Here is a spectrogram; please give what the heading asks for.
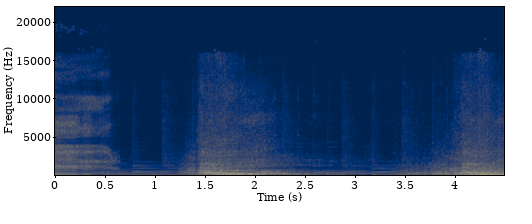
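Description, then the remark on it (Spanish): A wildcat roars twice, each a loud, raspy, low-pitched bellow that swells and fades, with a quieter rumbling growl before the first and a brief lull between them. No one speaks. “Estaba malísimo este gato montés y rugía y rugía.”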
